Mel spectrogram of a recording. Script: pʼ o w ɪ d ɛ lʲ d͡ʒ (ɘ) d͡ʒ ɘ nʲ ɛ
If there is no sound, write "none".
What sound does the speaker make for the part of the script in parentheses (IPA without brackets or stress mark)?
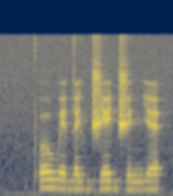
e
